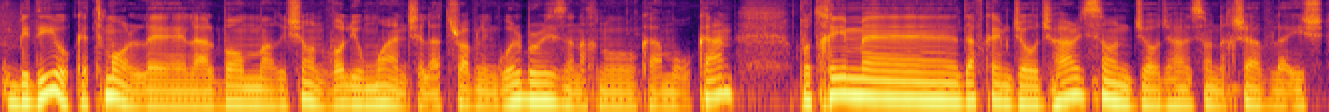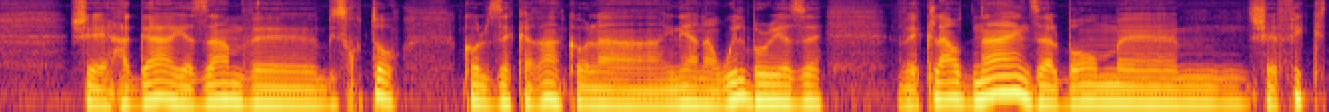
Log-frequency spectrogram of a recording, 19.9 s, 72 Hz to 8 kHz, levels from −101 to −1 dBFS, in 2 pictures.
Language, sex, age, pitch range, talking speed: Hebrew, male, 40-59, 95-120 Hz, 115 wpm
